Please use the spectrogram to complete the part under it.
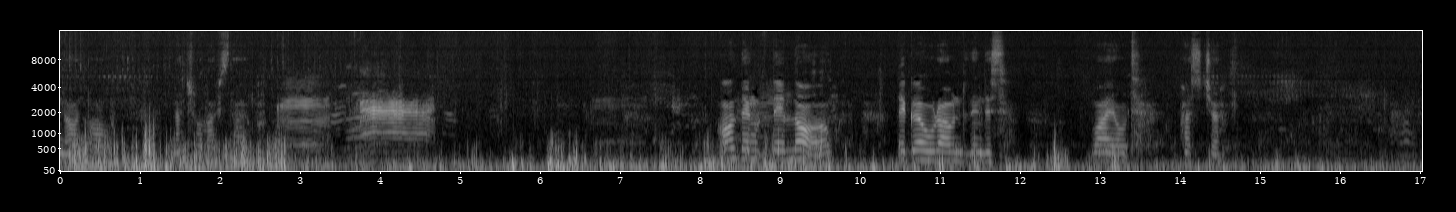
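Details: Free-pastured cashmere goats in a mixed herd with sheep in the wilderness of North Eastern Mongolia, driven by motorbike. Several loud wavering, quavering bleats come in bursts over low rumbling engine and trampling noise, with a man speaking.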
